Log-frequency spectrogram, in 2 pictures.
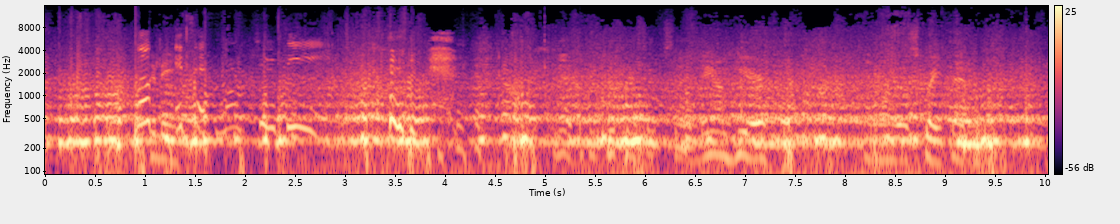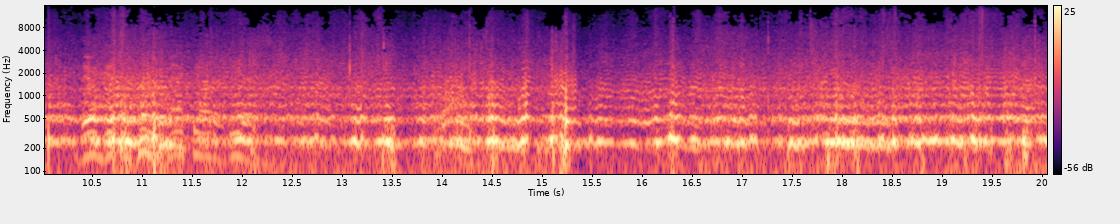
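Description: Many honey bees buzzing in a steady drone as they fly around an opened hive. The bees are agitated and defensive, cranky because of a nectar dearth.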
